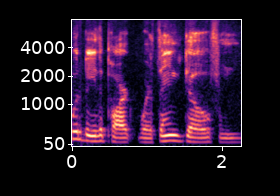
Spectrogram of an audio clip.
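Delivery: ordinary delivery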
